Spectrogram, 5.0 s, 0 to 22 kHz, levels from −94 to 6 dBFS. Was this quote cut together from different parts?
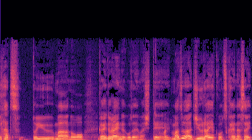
no; 0 cuts

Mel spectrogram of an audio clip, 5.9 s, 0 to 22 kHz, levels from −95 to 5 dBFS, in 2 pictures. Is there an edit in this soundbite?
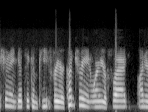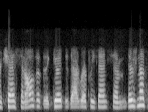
yes; 1 cut; at 2.6 s

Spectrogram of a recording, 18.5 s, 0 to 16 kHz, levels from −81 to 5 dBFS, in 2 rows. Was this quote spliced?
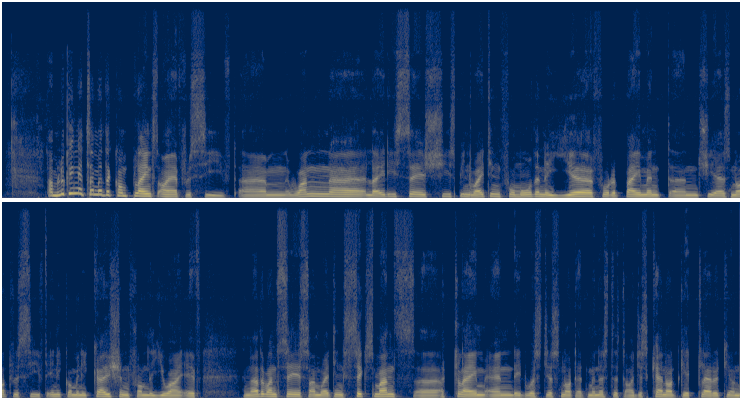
yes; 1 cut; at 14.7 s

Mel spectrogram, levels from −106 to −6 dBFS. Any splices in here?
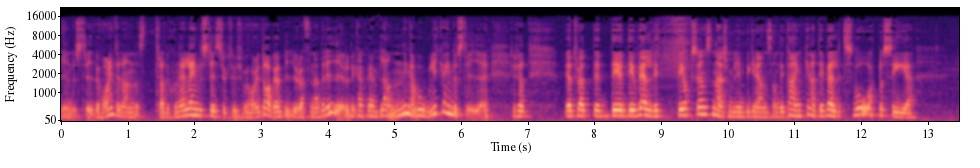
yes; 1 cut; at 6.7 s

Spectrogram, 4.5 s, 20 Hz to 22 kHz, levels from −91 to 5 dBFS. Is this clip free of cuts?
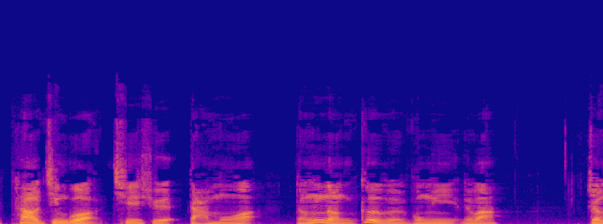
no; 1 cut; at 1.4 s

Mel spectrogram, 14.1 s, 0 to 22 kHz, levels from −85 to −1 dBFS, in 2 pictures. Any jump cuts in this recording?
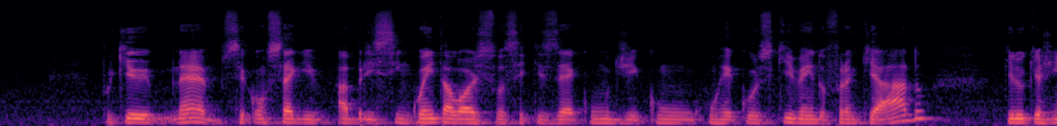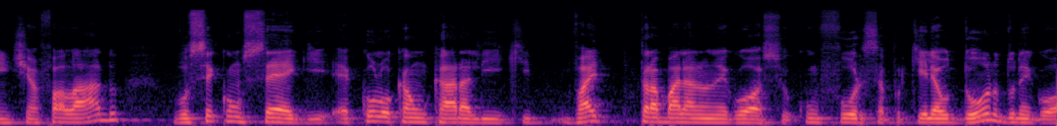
no; 0 cuts

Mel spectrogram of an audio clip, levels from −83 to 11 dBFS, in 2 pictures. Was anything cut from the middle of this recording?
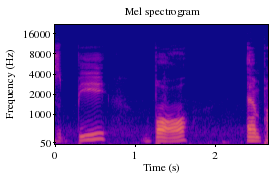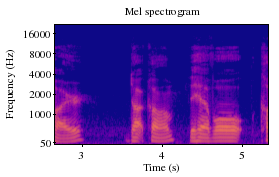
yes; 1 cut; at 4.2 s

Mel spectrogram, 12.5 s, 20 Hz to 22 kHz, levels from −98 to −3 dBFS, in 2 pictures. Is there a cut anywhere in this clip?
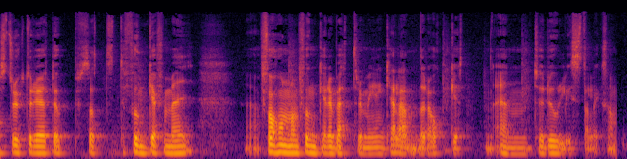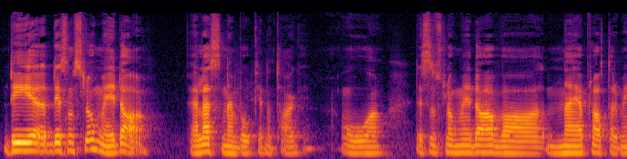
yes; 2 cuts; at 6.2 s, 8.0 s

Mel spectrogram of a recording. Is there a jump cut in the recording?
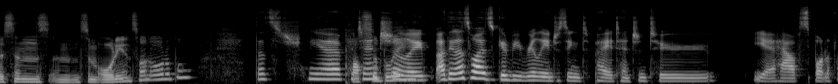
no; 0 cuts

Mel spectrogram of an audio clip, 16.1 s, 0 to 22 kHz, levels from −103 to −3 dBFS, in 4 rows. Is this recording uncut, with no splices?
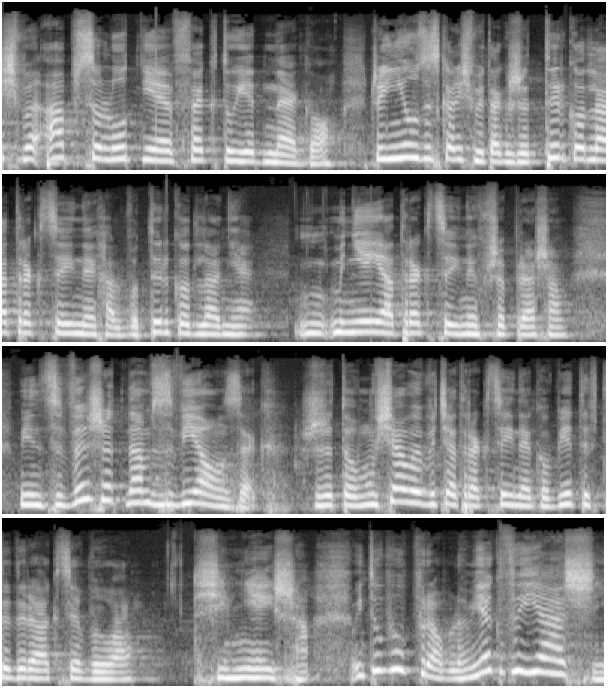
no; 1 cut; at 14.4 s

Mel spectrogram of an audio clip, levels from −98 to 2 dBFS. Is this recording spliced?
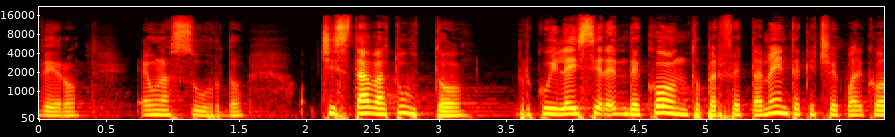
yes; 2 cuts; at 2.0 s, 3.6 s

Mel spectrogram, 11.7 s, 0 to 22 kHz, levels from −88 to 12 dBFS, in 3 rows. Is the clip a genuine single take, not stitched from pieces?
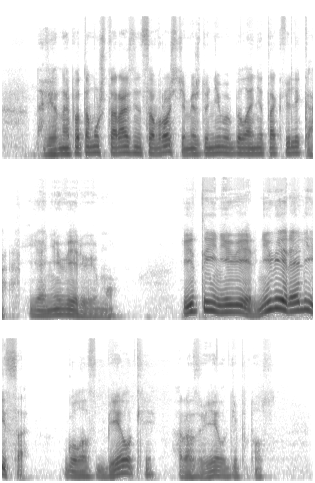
no; 1 cut; at 4.1 s

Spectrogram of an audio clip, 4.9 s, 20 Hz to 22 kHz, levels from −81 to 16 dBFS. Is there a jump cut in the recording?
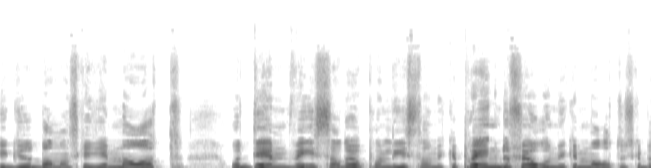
no; 0 cuts

